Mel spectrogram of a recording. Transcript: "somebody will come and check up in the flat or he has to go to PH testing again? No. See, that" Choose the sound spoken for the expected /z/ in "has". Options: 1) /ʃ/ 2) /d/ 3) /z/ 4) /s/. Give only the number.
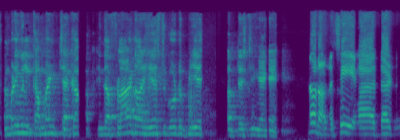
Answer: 4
